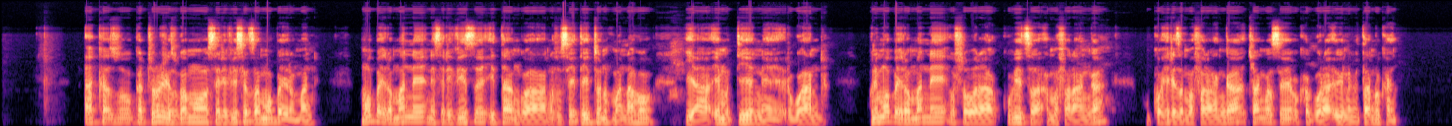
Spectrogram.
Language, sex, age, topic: Kinyarwanda, female, 36-49, finance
